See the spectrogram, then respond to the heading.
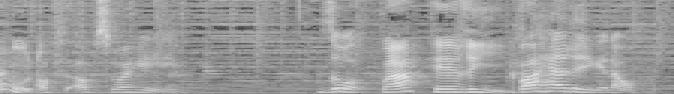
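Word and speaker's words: Kwaheri: Äh, Quaheri. Quaheri? Ja, genau. Das I spricht man länger hinten und das KW vorne wie ein Qua.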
